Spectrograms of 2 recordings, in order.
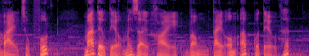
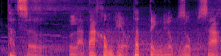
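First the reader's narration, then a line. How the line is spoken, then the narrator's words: Puzzled muttering. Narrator (Vietnamese): Lục Áp Đạo Quân nhíu mày lẩm bẩm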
